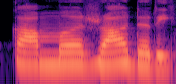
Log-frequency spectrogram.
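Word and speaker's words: camaraderie: इसको हम कैसे प्रोनाउंस करेंगे? कामराडरी, कामराडरी।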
